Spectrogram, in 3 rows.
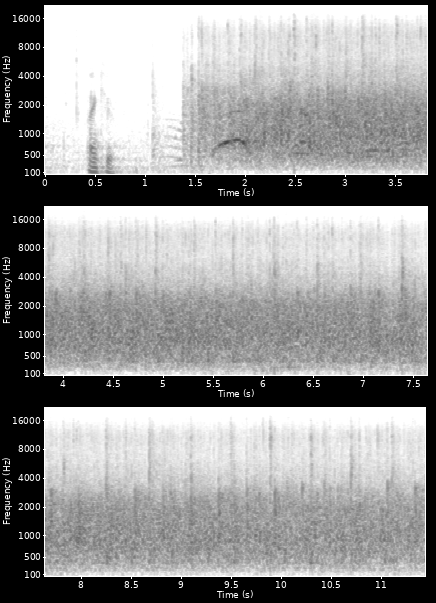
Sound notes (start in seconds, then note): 1.6 cheers, applause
